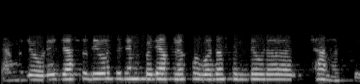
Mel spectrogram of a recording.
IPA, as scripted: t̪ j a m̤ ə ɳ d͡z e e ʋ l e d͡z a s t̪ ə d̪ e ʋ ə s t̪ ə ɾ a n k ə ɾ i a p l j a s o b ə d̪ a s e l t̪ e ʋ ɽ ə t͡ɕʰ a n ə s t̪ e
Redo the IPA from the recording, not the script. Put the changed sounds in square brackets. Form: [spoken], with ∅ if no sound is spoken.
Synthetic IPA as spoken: t̪ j a m̤ ə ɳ d͡z e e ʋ [ɽ] e d͡z a s t̪ ə d̪ [i] ʋ ə s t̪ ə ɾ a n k ə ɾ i a p l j a s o b ə d̪ a s e l t̪ e ʋ ɽ ə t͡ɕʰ a n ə s t̪ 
